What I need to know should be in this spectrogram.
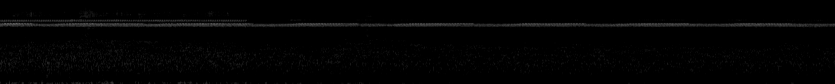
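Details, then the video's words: Crickets at night in summer give a steady high-pitched trill, nearly constant, with faint wind noise and a couple of soft clicks. "Crickets sound for meditation"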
